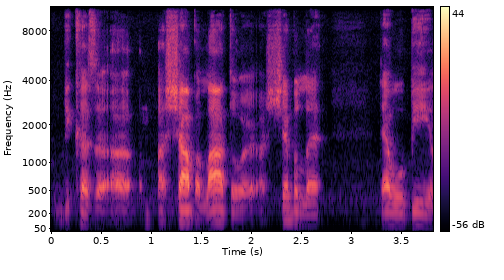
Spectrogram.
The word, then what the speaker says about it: Shibboleth: It says, Then say then said they unto him, Say now Shibboleth. And he said Sibboleth, for he could not frame to pronounce it right.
